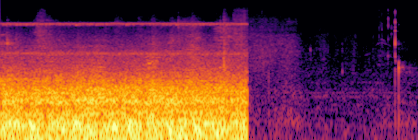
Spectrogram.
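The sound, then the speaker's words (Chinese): A subway train running: a loud, steady rumbling roar with a thin high whine on top, cutting off abruptly halfway through, followed by near silence and a faint click. “刚刚听到的分别是呼和浩特、厦门和深圳的地铁的声音。”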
